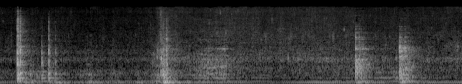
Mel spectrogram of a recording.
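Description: Beef and pepper sizzle in a hot frying pan with a steady crackle, broken by several sharp scraping stirs of a utensil, close and without talk.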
